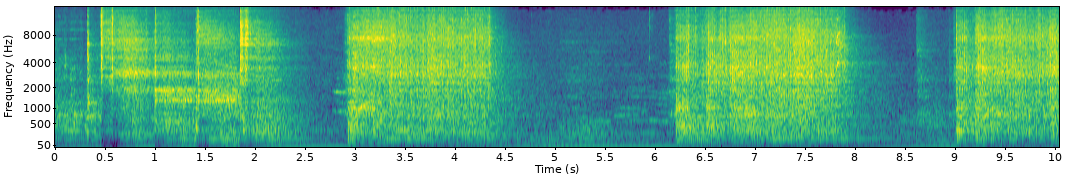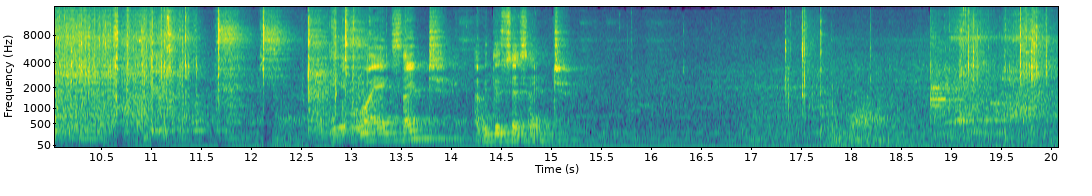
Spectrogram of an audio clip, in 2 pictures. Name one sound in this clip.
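A sewing machine whirs as it stitches fabric.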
